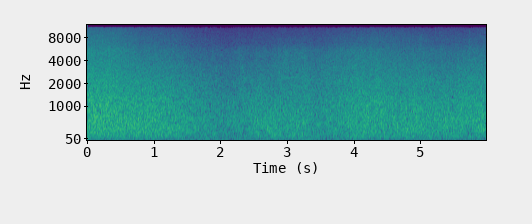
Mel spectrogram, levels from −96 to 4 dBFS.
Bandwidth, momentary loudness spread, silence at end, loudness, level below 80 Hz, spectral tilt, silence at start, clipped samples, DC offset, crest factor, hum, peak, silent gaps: 11.5 kHz; 9 LU; 0 s; -28 LUFS; -52 dBFS; -3.5 dB/octave; 0 s; under 0.1%; under 0.1%; 16 dB; none; -12 dBFS; none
